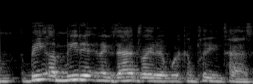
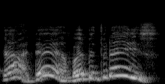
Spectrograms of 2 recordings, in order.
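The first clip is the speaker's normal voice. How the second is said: high-pitched exasperated complaint; mock disgust; 8 semitones higher, 3 dB quieter than usual. Griping at a roommate who never showers, mock disgust. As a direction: act appalled at the roommate.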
